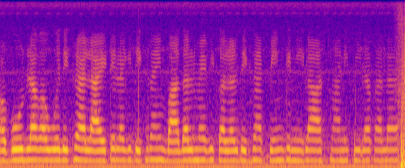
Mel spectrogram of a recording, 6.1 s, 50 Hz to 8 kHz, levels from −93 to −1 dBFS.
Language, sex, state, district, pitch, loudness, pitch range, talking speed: Hindi, female, Bihar, Jahanabad, 185 Hz, -18 LUFS, 185-190 Hz, 235 wpm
